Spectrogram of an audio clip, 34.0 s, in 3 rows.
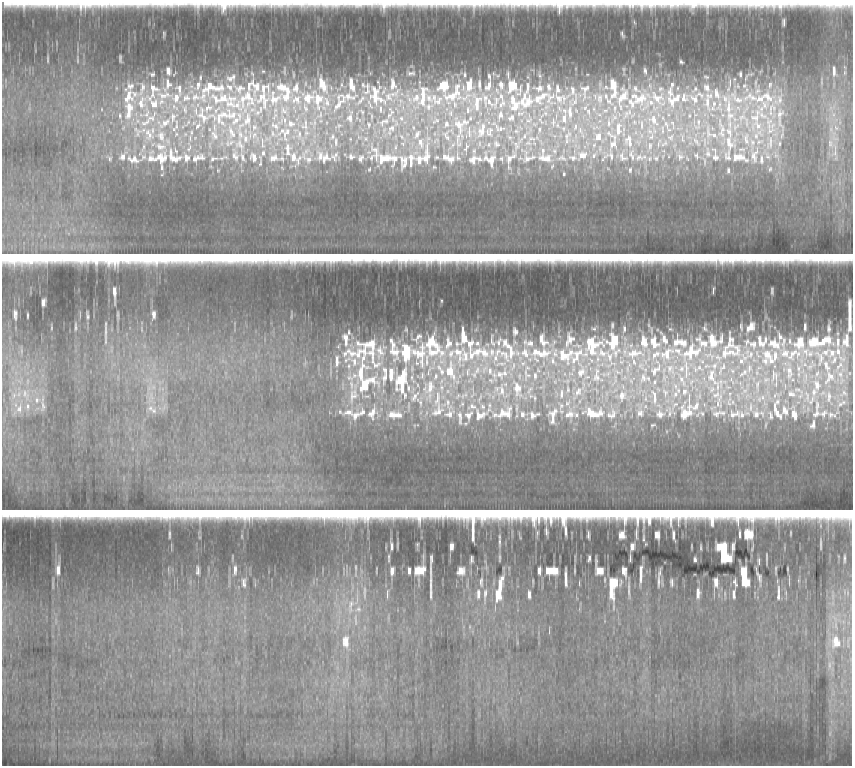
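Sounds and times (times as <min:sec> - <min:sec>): dirt bike engine running: 0:00.0 - 0:34.0
wind noise on microphone: 0:08.1 - 0:13.7, 0:21.3 - 0:34.0.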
